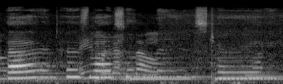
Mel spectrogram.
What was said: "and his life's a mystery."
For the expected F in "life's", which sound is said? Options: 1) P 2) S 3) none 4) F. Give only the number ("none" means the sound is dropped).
3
